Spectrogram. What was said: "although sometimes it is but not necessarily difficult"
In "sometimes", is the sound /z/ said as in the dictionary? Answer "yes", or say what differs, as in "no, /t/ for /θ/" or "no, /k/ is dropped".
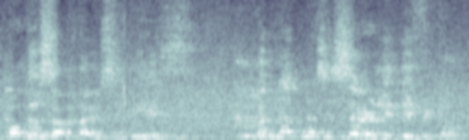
no, /s/ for /z/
